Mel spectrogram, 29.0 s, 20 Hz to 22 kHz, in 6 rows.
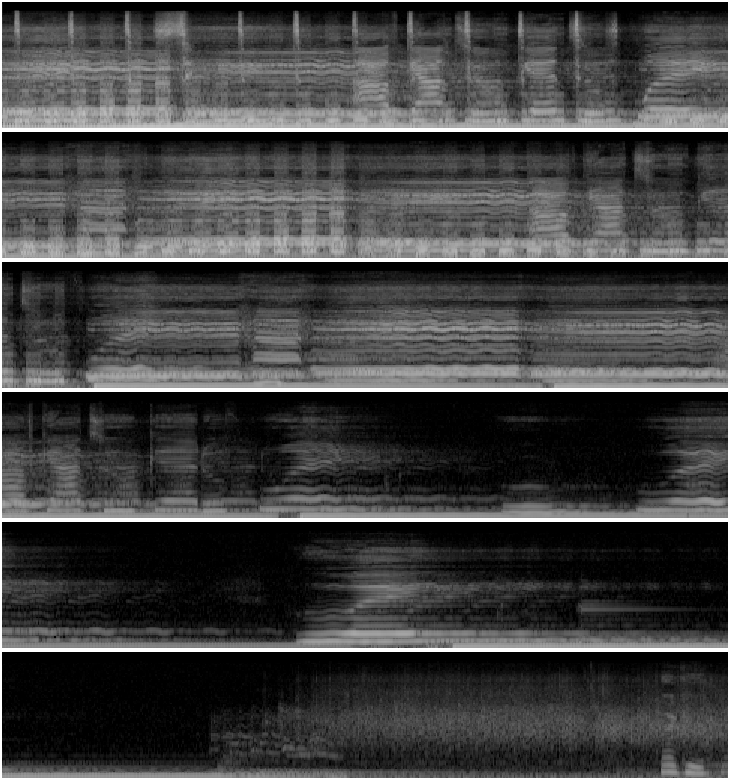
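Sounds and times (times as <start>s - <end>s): looped voices: 0.0s - 14.8s
woman singing with vibrato: 0.0s - 17.2s, 17.8s - 20.2s, 21.3s - 24.3s
choppy rhythmic vocal pattern: 0.0s - 20.5s, 21.3s - 24.4s
electric bass held notes: 0.0s - 27.1s.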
